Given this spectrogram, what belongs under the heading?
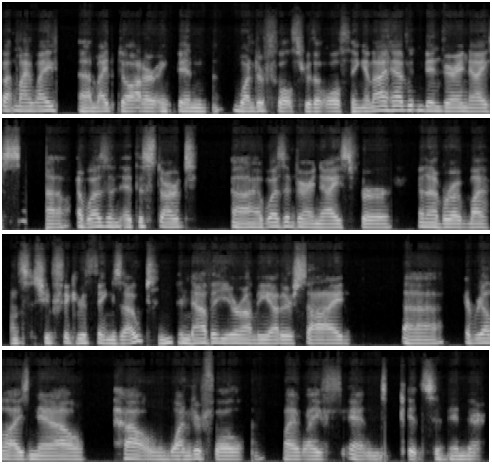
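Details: Male stroke survivor and parent living with aphasia; mild fluent aphasia after stroke.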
